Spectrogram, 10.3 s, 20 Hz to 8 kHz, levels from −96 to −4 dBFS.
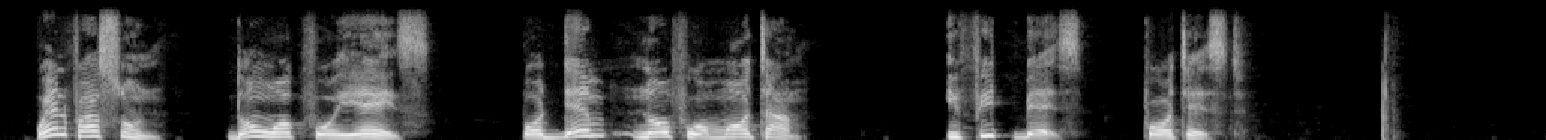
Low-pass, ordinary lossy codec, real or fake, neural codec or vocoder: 7.2 kHz; none; real; none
